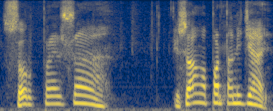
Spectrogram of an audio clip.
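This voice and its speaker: An actor playing a casual, chummy young office worker in a radio drama. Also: male voice, sits high, unhurried, fairly bright tone.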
